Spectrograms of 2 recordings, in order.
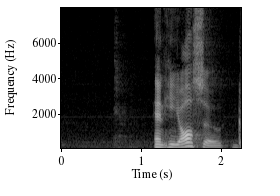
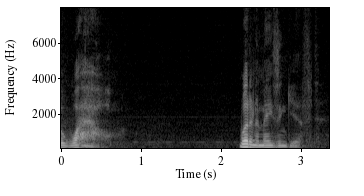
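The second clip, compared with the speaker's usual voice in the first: low, much softer wonder; hushed awe; 6 semitones lower, 9 dB quieter than usual. Acted. Believer walking around amazed at the gift, hushed awe. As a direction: drop right down into humble amazement. Acts out humble awe at grace.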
